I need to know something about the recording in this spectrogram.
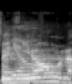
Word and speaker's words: Mignogna: See, the middle part's the important part. It's Mignogna. Okay. Yeah, like you own something. Not like you're yawning.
